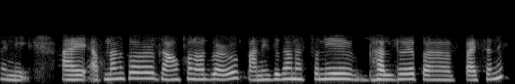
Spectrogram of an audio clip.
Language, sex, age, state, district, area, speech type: Assamese, female, 45-60, Assam, Dibrugarh, urban, conversation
